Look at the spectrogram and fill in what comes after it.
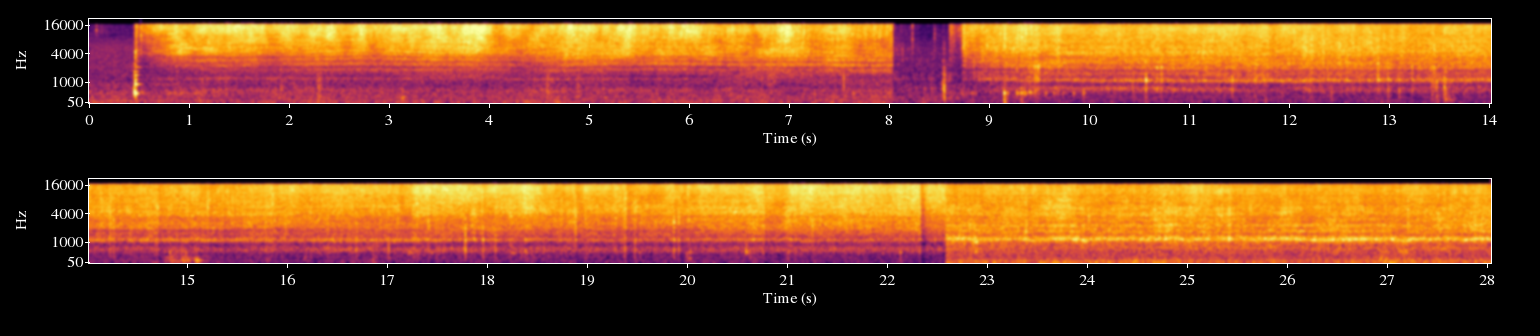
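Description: Food frying in a hot camp oven, a steady sizzle that breaks off briefly about a third of the way in.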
